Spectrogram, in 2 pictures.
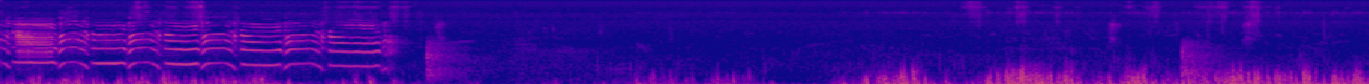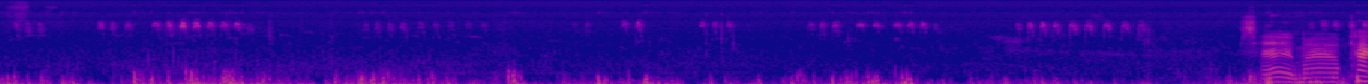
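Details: An alpaca on a farm gives a shrill, quavering alarm call warning the other alpacas of a possible threat, as mothers and babies drop back and the herd goes on high alert.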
